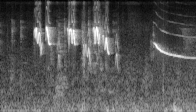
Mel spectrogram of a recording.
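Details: Yellow-fronted canary song used to provoke rival birds into singing: a short burst of bright, high chirped notes, then a long whistled note sliding downward.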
